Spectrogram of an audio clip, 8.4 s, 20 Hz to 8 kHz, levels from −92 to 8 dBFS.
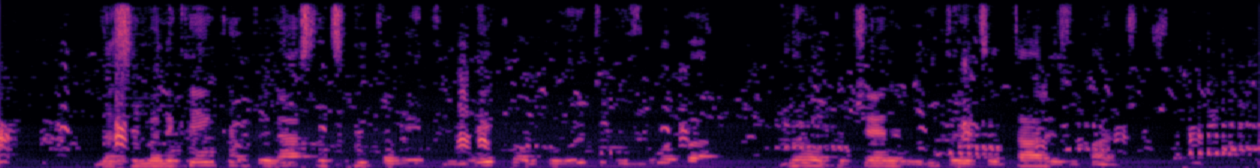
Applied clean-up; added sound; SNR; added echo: classical method spectral subtraction.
